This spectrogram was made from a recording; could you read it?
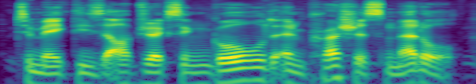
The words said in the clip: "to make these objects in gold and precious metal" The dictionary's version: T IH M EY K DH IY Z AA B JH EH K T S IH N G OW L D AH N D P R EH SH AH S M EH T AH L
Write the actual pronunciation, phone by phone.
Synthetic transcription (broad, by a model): T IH M EY K DH IY Z AA B JH EH K T S IH N G OW L D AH N P R EH SH AH S M EH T L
